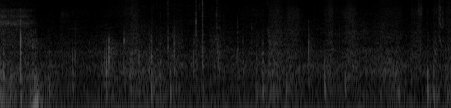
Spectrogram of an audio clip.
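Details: Quiet indoor footsteps and faint shuffling with a low steady hum, and no animal sound.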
